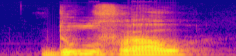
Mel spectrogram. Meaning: female goalie, goal keeper
- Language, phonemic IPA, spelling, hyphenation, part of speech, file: Dutch, /ˈdul.vrɑu̯/, doelvrouw, doel‧vrouw, noun, Nl-doelvrouw.ogg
